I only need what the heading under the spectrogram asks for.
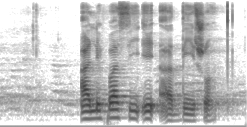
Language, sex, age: Venda, male, 23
